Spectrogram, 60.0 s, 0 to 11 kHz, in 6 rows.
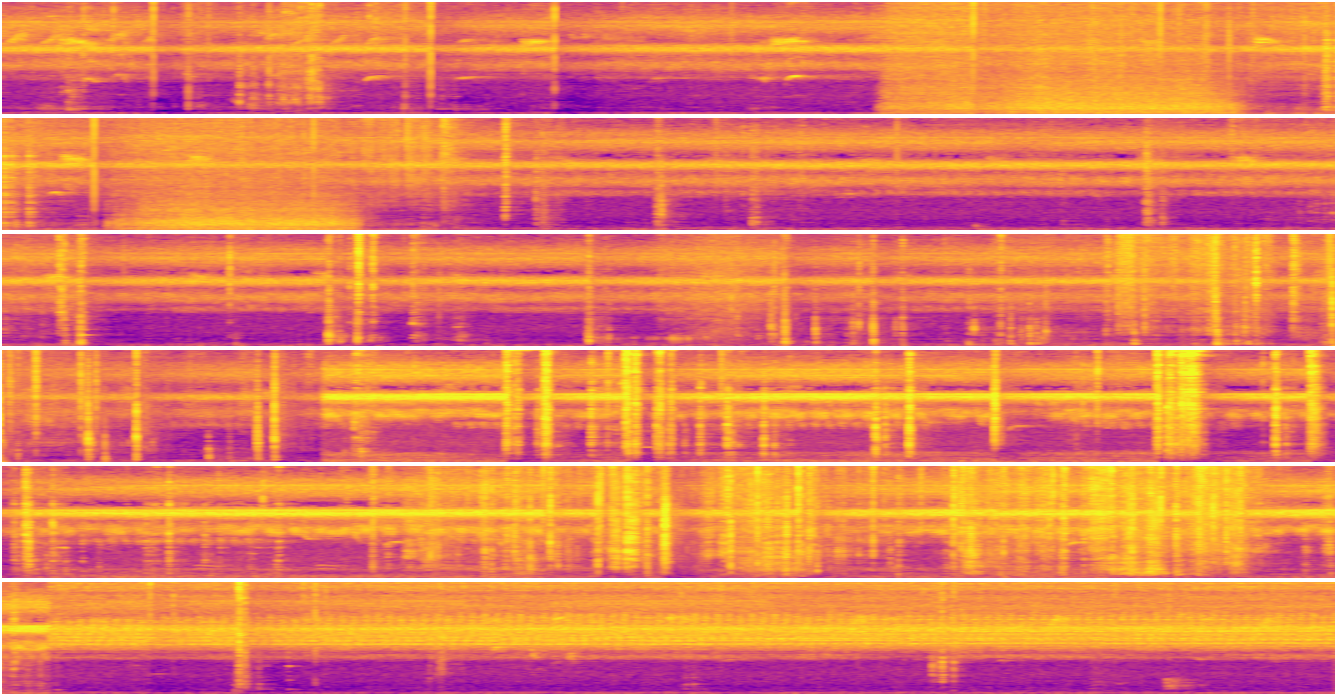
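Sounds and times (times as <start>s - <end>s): insects chirping: 0.0s - 59.9s
loud rushing noise: 6.6s - 10.0s, 10.8s - 12.7s.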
